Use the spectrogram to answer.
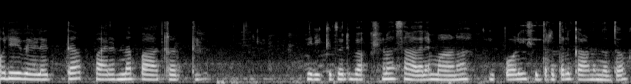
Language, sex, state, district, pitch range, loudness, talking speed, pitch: Malayalam, female, Kerala, Kollam, 220-240 Hz, -14 LUFS, 105 wpm, 230 Hz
